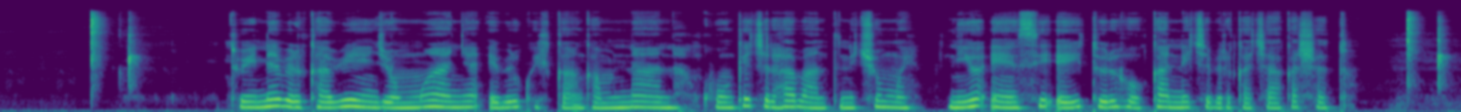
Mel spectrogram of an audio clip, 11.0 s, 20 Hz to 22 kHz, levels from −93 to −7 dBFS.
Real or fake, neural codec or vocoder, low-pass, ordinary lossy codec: real; none; 14.4 kHz; none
